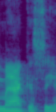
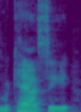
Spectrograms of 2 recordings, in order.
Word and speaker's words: McAssey: friend lynn heiligman we between my name makkasee and her name heiligman our series my australian siri man uh pronounced mccassie pronounces her heligman so it's a joke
